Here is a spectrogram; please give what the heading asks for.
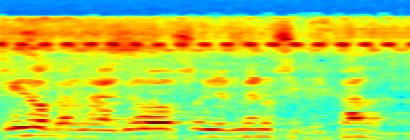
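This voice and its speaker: A man with a Mexican accent giving a profane, comedic testimony at a recovery group meeting, moving between low muttering and loud shouted rants. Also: steady tone, fast, a crowd in the background.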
